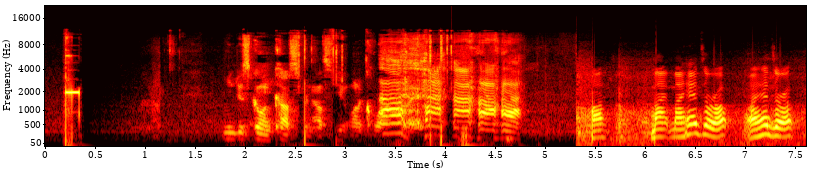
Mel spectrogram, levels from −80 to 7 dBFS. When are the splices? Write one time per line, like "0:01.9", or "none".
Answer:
0:01.2
0:05.4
